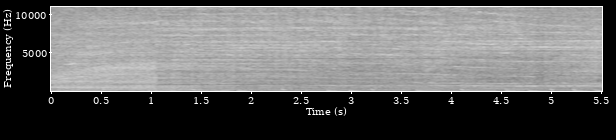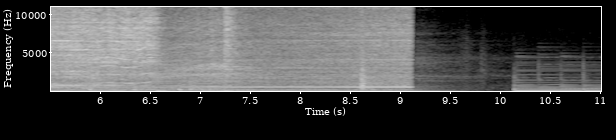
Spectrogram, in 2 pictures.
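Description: Mitre saw cutting through a cricket bat near the handle, for about six and a half seconds. Then the blade spins free with a steady motor whine and a couple of clicks, until the saw cuts off about nine seconds in.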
